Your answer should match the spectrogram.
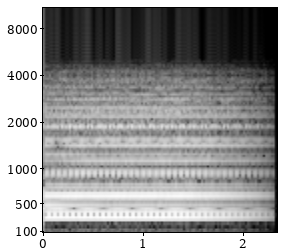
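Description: A train horn sound effect: one loud, steady multi-note chord held without a change in pitch, easing off slightly near the end.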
